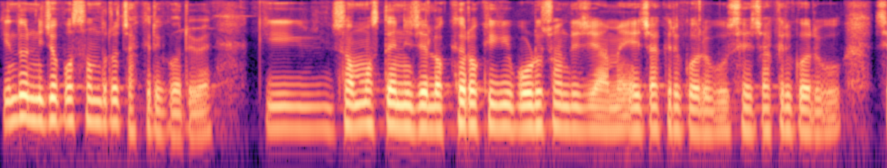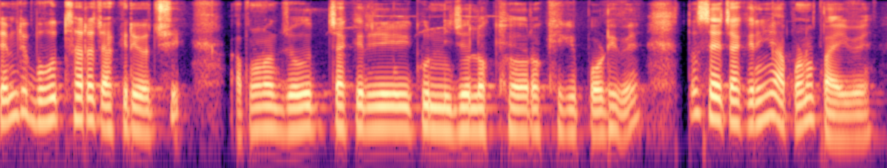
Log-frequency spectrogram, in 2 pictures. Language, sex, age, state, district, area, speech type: Odia, male, 30-45, Odisha, Kandhamal, rural, spontaneous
